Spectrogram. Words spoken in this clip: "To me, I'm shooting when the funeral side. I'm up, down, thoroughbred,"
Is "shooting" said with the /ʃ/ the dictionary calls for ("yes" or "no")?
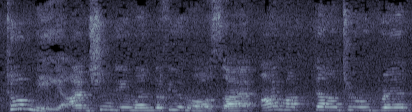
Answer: yes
